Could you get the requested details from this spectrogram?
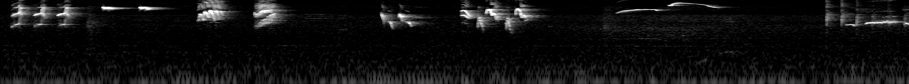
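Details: Teler-style song of the orange-headed thrush (anis merah), recorded at length as tutor material: clusters of crisp high chirps, short whistled phrases and a few sliding high notes separated by brief pauses, against a quiet background.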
